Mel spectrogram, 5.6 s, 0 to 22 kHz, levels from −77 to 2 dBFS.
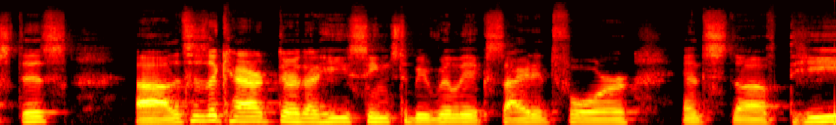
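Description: No technical faults can be heard anywhere in this speech recording. There is nothing in the audio to point to or time.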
